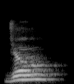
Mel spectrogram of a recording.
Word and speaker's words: Ten: His the Russian pronunciation of his surname, second name is Ten, Korean is Jong.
